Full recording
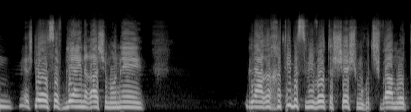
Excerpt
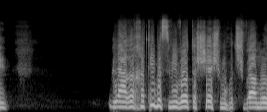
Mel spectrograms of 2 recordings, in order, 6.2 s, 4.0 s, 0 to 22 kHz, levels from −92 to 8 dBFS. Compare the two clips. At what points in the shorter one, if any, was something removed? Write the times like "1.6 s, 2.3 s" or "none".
none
